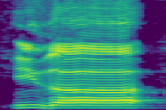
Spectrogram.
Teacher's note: अलिफ मद्दा ज़ाल के साथ इसलिए आप एक अलिफ के बराबर खींच कर पढ़ेंगे।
